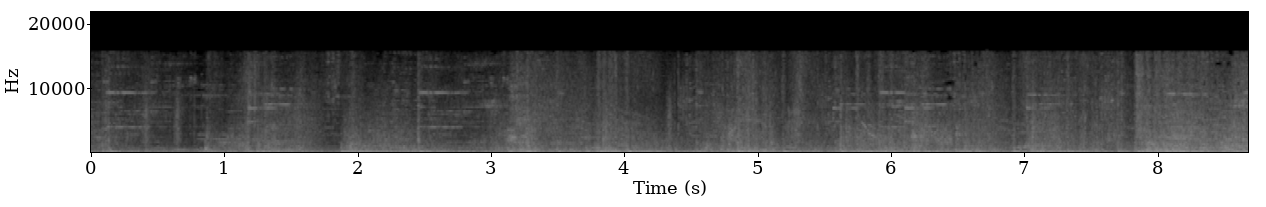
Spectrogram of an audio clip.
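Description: Game spell effects whoosh, crackle and clash in a busy fight.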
